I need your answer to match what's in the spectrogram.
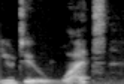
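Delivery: slow, drawn-out, fascinated, amazed disbelief. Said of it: "they're just always fascinated".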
